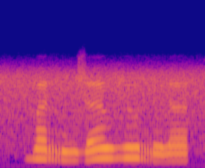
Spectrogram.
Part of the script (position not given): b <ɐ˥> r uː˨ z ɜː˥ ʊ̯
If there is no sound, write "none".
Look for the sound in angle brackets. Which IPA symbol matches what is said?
ɐ˦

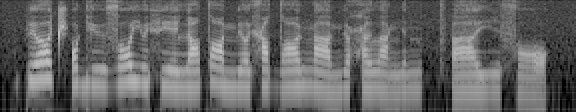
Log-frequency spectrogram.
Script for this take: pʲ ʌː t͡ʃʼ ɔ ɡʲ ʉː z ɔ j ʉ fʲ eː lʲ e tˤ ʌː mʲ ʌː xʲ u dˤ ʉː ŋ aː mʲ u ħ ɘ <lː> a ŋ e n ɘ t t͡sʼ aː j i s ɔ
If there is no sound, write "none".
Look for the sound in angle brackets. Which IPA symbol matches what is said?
l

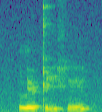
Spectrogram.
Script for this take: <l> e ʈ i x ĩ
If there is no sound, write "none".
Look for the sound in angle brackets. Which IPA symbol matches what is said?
l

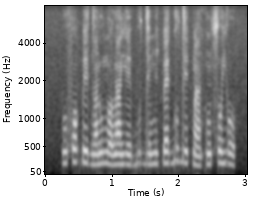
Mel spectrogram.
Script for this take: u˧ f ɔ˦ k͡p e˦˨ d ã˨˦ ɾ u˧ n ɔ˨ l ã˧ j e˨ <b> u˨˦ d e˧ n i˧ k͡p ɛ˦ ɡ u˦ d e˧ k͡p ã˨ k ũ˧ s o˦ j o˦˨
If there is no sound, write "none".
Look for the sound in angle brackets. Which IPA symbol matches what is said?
b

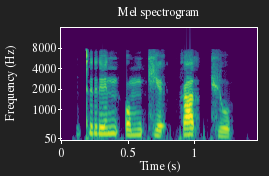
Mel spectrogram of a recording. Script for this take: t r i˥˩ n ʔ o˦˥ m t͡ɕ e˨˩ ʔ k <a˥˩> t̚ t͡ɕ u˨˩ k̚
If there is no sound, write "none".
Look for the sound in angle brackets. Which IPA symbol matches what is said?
a˥˩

